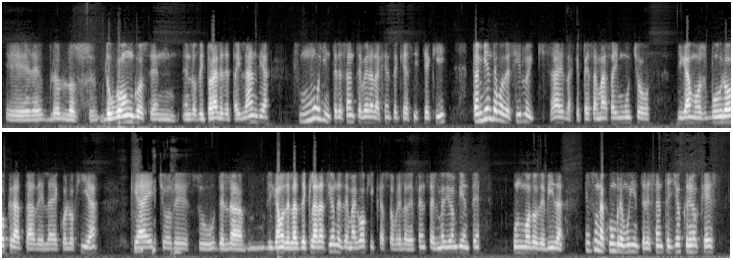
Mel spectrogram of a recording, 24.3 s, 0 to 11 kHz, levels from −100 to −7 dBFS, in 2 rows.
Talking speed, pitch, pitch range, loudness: 165 wpm, 145 Hz, 130-155 Hz, -21 LUFS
